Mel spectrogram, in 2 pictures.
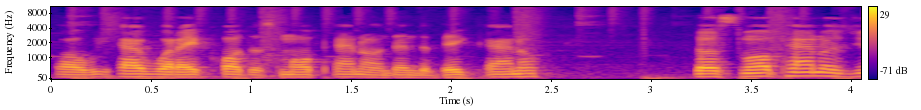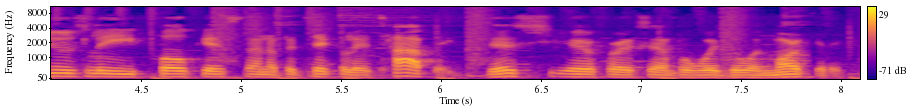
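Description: Mellow-voiced man explaining in an interview. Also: medium pitch, quick pace, soft background music. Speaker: music conference organizer, interview guest. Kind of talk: casual explanatory interview talk.

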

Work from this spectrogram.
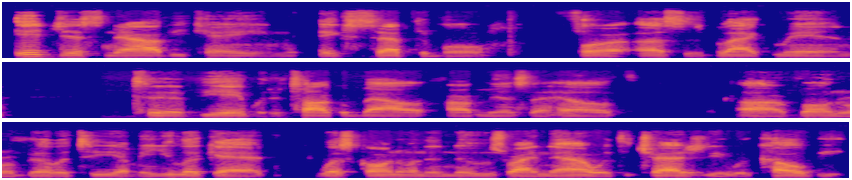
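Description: A man's voice: low voice, fairly even intonation, normal speed, darkish tone. An American man hosting a conversational interview, reflecting thoughtfully and affirming his guest. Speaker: interviewer, book podcast host.

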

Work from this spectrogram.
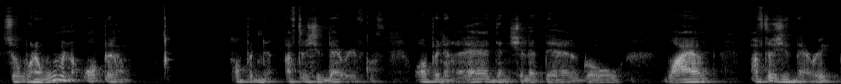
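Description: Gravelly man with a Hebrew accent. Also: on the low side, normal speed, bright, forceful tone, slight background noise. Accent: Israeli Hebrew. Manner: earnest, rhetorical questions, switches into Hebrew quotes. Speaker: Kabbalah teacher. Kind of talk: weekly Torah lesson.

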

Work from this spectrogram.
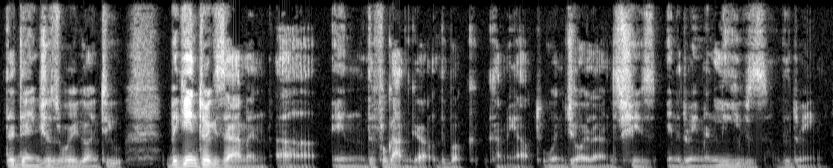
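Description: A middle-aged man narrating a story podcast as its host and author, deliberate, with dramatic pauses and emphatic repetition. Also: rumbling low, animated, vocal fry, darkish tone, husky.

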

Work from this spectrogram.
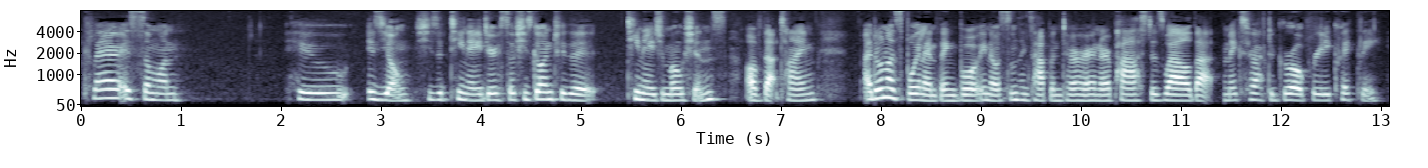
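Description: A woman's voice: medium pitch, steady tone, normal speed. A young adult woman with an Irish accent, chatting casually as an actress being interviewed. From Ireland.

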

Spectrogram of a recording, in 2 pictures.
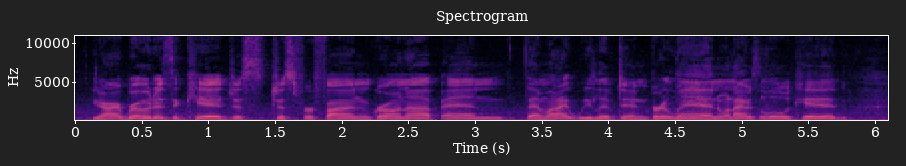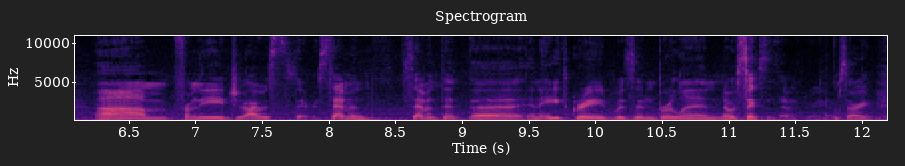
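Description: A woman hosting a local radio show, friendly and a little flustered, with many fillers and quick apologies. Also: low voice, a little hiss or hum. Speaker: radio host, planning and policy director. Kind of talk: casual radio chat.

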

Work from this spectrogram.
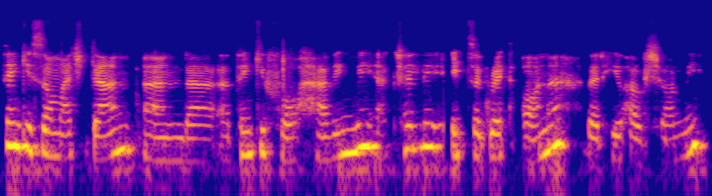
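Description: A woman from Kenya, a doctoral student, talking slowly and thoughtfully with fillers as a guest on a remote podcast interview. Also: medium pitch, muffled recording, slight background noise. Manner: slow, thoughtful, with fillers and restarts. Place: remote call.

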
